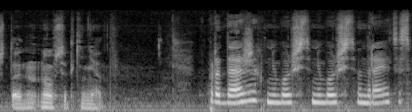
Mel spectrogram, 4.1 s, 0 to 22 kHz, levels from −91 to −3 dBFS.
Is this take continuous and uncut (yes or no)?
no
